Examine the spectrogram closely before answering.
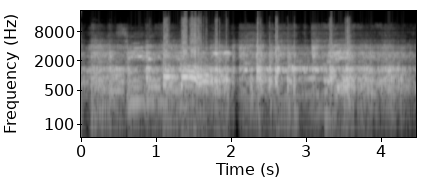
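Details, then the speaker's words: Battered Bush transistor radio after repair: pop music plays loud and clear with no crackle, hum or distortion; volume control no longer crackles, wave change works; normal output. "I can kind of understand why he quite likes this radio, because a tiny little compact radio like that, it does actually go quite loud and still play quite clear."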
